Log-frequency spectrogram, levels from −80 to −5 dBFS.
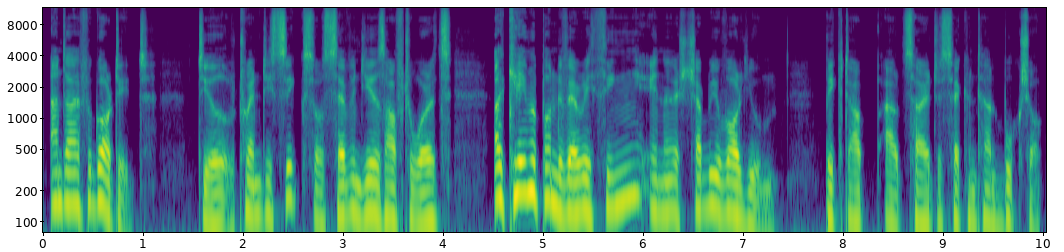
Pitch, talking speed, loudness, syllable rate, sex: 115 Hz, 165 wpm, -18 LUFS, 5.1 syllables/s, male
